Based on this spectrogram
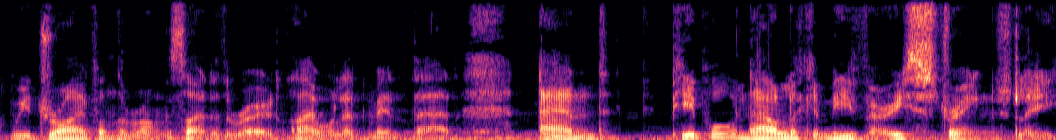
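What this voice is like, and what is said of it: British accent. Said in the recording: “I am actually British ... a British accent”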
